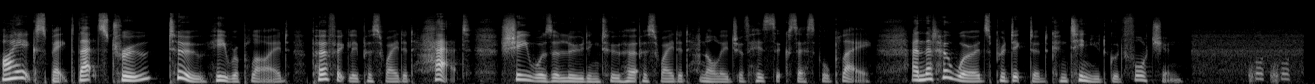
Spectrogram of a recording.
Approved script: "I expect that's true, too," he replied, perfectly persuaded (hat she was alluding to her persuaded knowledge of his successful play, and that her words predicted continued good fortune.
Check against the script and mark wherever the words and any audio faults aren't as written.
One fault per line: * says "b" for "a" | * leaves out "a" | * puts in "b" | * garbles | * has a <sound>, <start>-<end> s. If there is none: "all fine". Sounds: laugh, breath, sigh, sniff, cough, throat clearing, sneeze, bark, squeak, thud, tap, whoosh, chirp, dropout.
* has a laugh, 12.5-12.9 s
